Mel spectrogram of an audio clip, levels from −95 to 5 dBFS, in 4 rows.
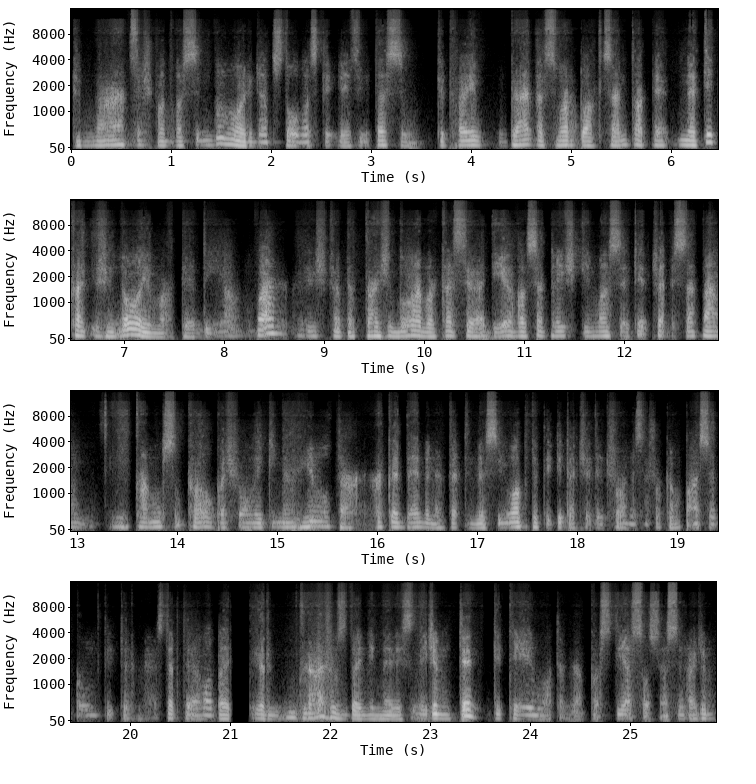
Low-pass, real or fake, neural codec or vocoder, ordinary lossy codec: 14.4 kHz; fake; codec, 44.1 kHz, 0.9 kbps, DAC; Opus, 16 kbps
